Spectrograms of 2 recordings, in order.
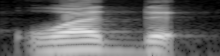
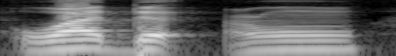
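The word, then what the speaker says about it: وَادْعُوا: wad sama mantulnya tidak wad tidak ada tambahan Hamzah tidak Wadu tapi dia wad Wadu wad Ain bertemu dengan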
